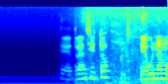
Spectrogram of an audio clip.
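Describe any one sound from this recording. A woman speaks into a close microphone.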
